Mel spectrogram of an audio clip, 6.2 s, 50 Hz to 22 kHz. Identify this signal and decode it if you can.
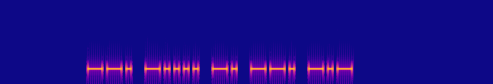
Morse code, heard as a keyed tone, about 20 wpm, 700 Hz. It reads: G6NGK
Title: DXCC-100 Call Signs - 5 Characters - Repeated 3x - 20wpm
